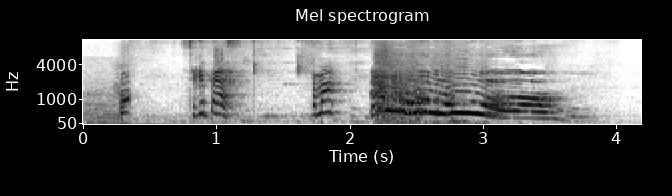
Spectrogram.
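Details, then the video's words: Dog giving strange vocal sounds among a person's speech: short yips at first, then a loud, wavering howl that falls in pitch before fading out. "These dogs made the weirdest sounds ever"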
